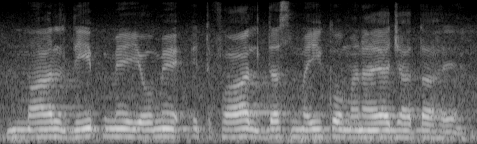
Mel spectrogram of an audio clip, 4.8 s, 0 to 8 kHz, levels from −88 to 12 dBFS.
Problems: constant background noise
